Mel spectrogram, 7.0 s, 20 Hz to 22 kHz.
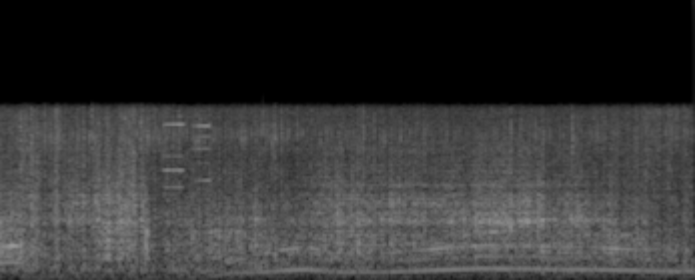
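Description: Holden VY Commodore S's 3.8-litre V6 running under light throttle, heard from inside the cabin with tyre and road noise. The engine note rises a little about two and a half seconds in, then holds steady.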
